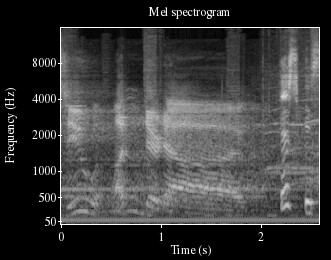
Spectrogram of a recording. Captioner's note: applause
